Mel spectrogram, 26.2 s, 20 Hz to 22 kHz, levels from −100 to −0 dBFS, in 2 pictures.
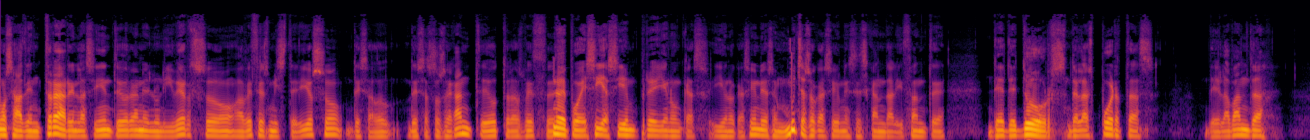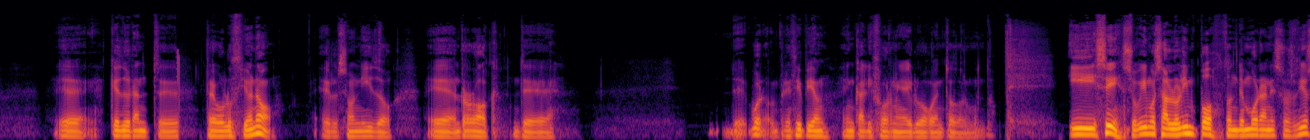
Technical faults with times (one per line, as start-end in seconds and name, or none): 5.50-5.54 damaged data in a compressed stream
7.88-7.93 damaged data in a compressed stream
14.85-14.90 damaged data in a compressed stream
